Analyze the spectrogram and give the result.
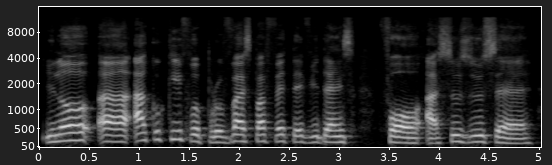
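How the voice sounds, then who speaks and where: A man presents at an academic conference in a measured, explanatory way. His voice sits a little high for a man, and he keeps things orderly, slide by slide. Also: darkish tone. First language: Igbo. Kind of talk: academic presentation with folk tale.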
